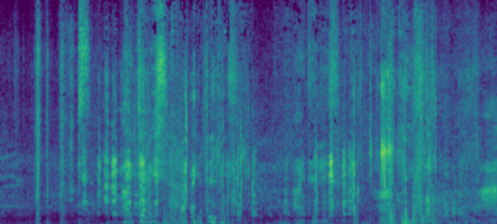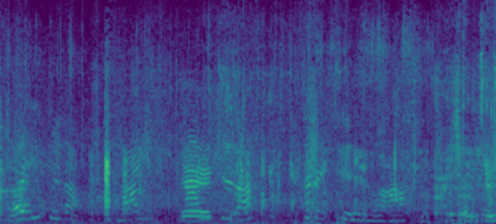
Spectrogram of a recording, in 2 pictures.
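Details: A male Boxer named Rex, living near Landskrona in southern Sweden, at play with his friend Tuva: heavy rhythmic panting and scuffling at first, then wavering whiny tones, with people talking in Swedish.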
